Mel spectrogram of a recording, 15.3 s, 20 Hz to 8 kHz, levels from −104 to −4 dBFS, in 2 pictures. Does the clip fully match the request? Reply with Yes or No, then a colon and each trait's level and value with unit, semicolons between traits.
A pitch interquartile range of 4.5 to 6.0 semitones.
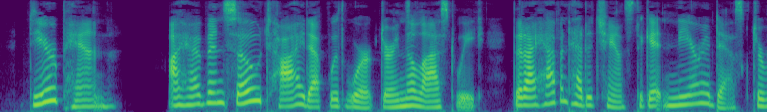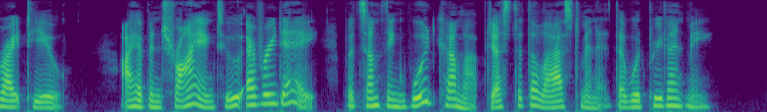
Yes: average, 5.0 semitones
